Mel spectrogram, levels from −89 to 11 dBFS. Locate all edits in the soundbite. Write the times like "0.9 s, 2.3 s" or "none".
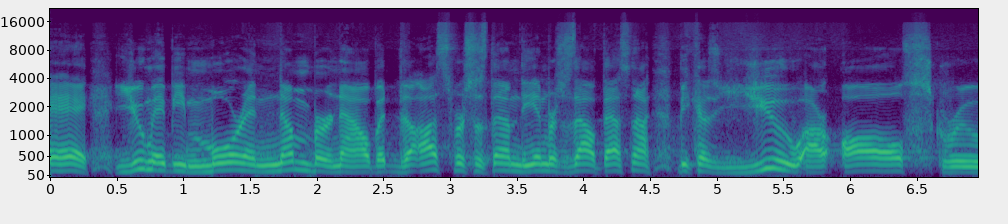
none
